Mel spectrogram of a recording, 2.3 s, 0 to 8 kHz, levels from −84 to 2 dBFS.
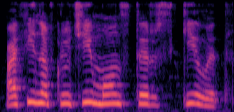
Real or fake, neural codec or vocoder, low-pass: real; none; 7.2 kHz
